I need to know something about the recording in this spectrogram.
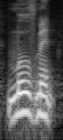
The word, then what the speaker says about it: MVMT: more to go oh mvmt movement watches pronounced movement was founded on the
